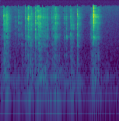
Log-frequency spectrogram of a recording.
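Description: Quick light clicks and clatter of makeup brushes and small items being picked through, with one sharper click just before the end.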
